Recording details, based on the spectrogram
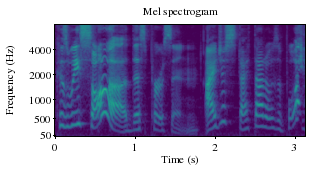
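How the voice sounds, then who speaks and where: Excitable woman streamer, high voice, pitch jumping all over. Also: faint music behind. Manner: excitable, reacts loudly with quick repeats. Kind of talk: casual game playthrough commentary.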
